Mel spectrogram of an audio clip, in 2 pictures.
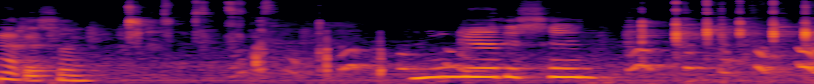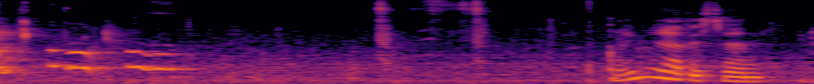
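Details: Klee Kai and Shiba Inu cross puppies a little over five weeks old whimpering and squeaking in high wavering cries, several overlapping, while a woman talks to them indoors.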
